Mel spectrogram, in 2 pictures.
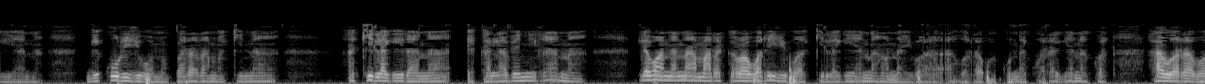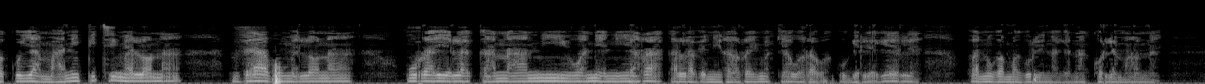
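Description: AAC compression runs through the whole clip: the speech has no content above 6.6 kHz, and the dull, smeared tone with a warbling, fizzy edge on sibilants likely comes from AAC-LC at a low bitrate, consistent with roughly 24 kbps, quantising frequency lines coarsely.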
